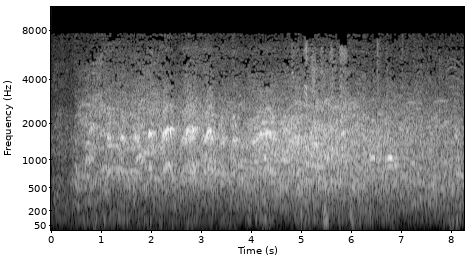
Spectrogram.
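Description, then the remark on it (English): A group of people loudly imitate monkey screeches, a shrill, overlapping chorus of whoops and shrieks that keeps going without a break for several seconds. “And then they would screech just like the monkeys.”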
